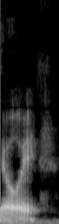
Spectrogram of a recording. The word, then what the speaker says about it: yaoi: which I said completely wrong in the other video, so please ignore that, but I believe it's pronounced yaoi.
